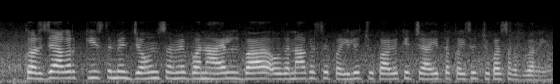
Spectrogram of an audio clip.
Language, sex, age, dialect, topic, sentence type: Bhojpuri, female, 18-24, Southern / Standard, banking, question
